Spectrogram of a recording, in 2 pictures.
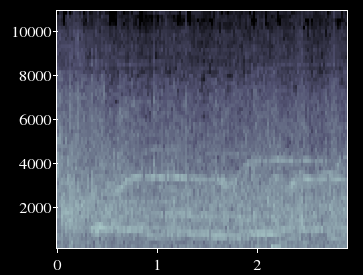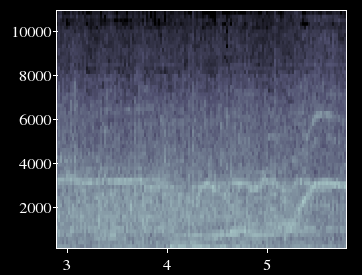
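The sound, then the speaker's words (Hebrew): A large audience applauds steadily, dense clapping mixed with cheering and a few whistles, loud and sustained throughout as a musician walks onto the stage at a singer's invitation. “… מזמין את החבר הטוב שלו, אז עדיין בחיים את …, שעולה לבמה לכל מחיאות הכפיים.”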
